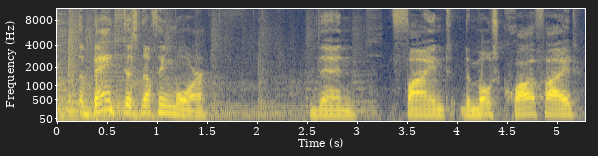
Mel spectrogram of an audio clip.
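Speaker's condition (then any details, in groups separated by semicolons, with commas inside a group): No condition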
